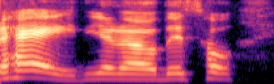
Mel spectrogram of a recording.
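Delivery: ordinary delivery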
